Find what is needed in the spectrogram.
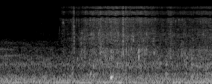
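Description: A large hooked muskie thrashing in shallow water at the bank as it is grabbed by hand, splashing water, starting about half a second in.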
